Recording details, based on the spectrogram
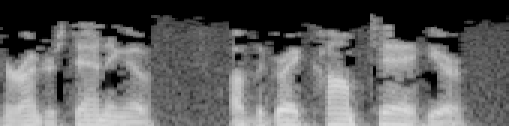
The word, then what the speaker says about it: Comte: But although Henry St. Simon coined the term industrial and introduced the notions of positive and philosophie positive before Auguste Comte, it was Comte, C-O-M-T-E, I'm just going to say Comte, it's pronounced Comte, like you're just swallowing your tongue.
